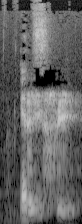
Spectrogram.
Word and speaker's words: Aiesi: Acey. – It's spelled A-I-E-S-I, and I'm with the Myrtle Beach Police Department here in South Carolina.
